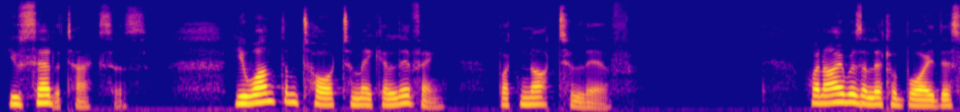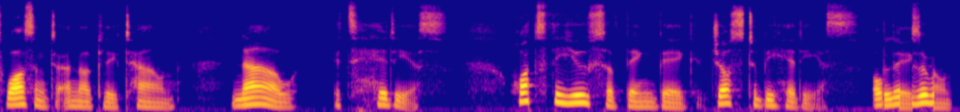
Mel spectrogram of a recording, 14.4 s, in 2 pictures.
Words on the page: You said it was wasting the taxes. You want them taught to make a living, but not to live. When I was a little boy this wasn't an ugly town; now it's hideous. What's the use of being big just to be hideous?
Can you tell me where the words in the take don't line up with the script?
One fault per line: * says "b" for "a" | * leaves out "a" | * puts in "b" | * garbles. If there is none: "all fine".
* leaves out "it was wasting"
* garbles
